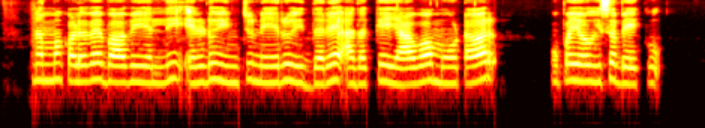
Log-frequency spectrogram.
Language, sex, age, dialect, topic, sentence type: Kannada, female, 18-24, Central, agriculture, question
